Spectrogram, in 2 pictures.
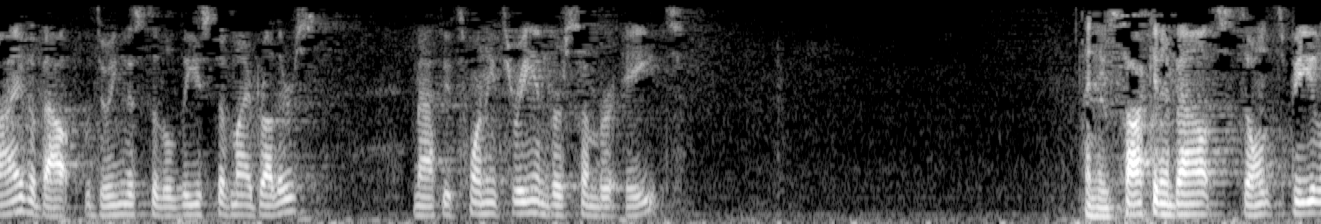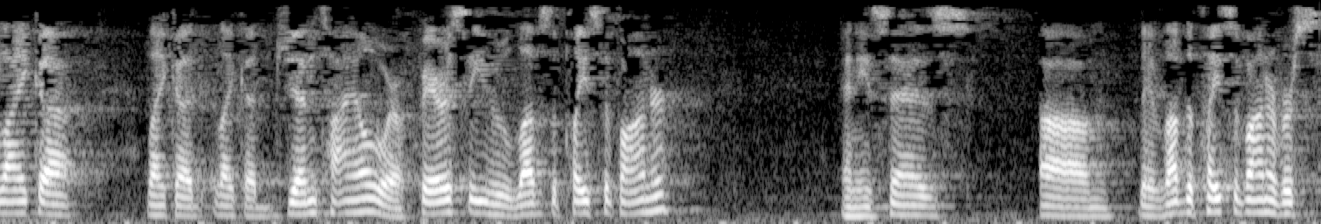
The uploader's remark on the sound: preached at Providence Church on Sunday, May 29, 2022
